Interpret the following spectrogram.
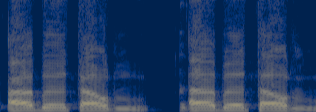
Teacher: Jadi harus kita pantulkan. Ab, huruf ba ketika sukun qalqalahnya ringan ya. Tidak ab, taur, ab itu terlalu berat. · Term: huruf qalqalah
